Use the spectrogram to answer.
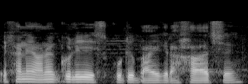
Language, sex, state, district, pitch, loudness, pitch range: Bengali, male, West Bengal, Alipurduar, 105 Hz, -19 LUFS, 100-115 Hz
